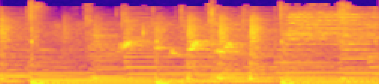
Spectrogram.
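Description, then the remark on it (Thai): Quick, high tailorbird chirps come in short bursts over a loud, steady musical backing with a pulsing bass beat, the chirps fairly faint against the music. “นกอะไรมาเกาะกิ่งไม้ ร้องจิบจิบ ร้องจิบจิบอ๋อนกกระจิบนั่นเอง”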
